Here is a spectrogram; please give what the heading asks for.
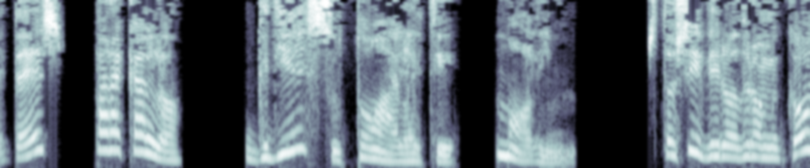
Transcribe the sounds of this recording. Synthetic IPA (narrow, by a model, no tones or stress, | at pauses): t̪es | paɾakalo | ɡd̪jesut̪oalet̪ʰi | mɔlḭm | st̪osiðiɾoðɾomiko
